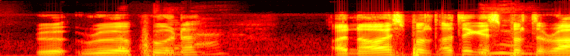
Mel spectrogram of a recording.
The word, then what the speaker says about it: Ruapuna: Yeah, how do you pronounce that? Name of round 9. Ruapuna. Rapuna? Ruapuna.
